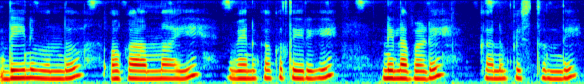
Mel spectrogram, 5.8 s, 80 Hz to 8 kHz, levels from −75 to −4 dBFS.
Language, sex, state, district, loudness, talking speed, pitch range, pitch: Telugu, female, Telangana, Mahabubabad, -15 LUFS, 80 wpm, 225-245 Hz, 230 Hz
